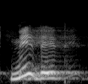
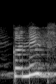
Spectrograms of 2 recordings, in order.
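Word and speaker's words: knead: okay नाइक्स नाइफिंग NEET needed needed देखिए यहां पर भी के साइलेंट है नीट नीडेड नीडेड हमें इसे कनेट नहीं बोलना है राइट नीड नीडेड नीडेड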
